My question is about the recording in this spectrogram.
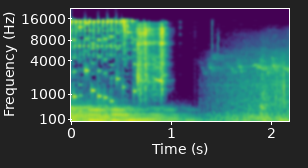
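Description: End of an electronic logo jingle, a quick run of melody notes, closing about half a second in with a camera-shutter sound effect. It fades to faint outdoor background noise.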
